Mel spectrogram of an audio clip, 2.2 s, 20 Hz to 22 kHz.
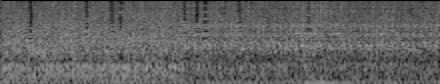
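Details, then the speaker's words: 2001 Kawasaki Ninja ZX12R barn find, first start after about 20 years stored, fresh fuel, warming through a heat cycle: steady even idle without choke, no misses or knocks, puffing some blue smoke, no visible leaks; normal idle. "The bike is idling without the choke, which is a really good sign. There are no visible leaks and she's puffing some blue smoke."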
